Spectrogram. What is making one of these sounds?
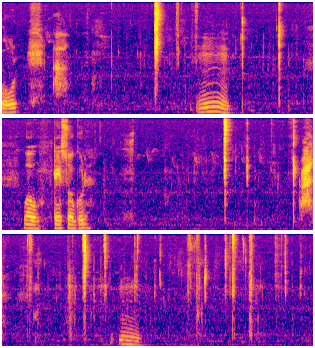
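A man bites and crunches into an ice lolly.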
